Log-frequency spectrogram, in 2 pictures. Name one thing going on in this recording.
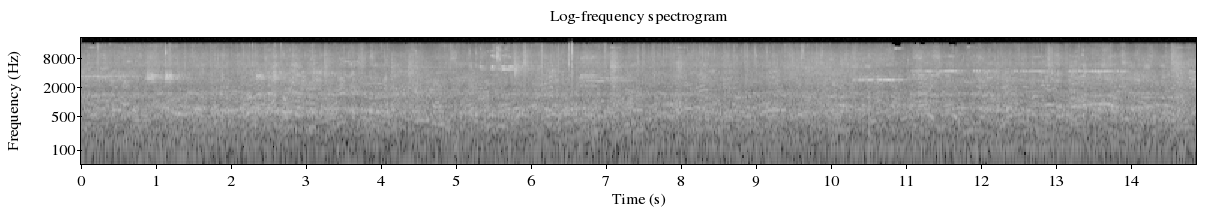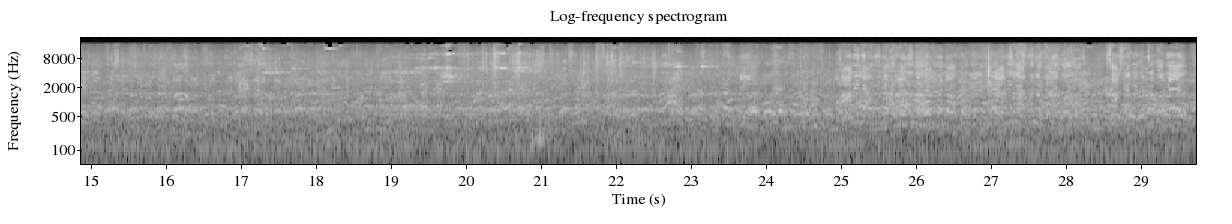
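A crowd of men shouts and talks loudly outdoors.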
